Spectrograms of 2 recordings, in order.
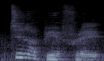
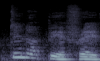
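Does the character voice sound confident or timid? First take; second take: timid; confident. First: It slips into a different, timid character voice. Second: It uses a confident, warm character voice. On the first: The speaker calls it wrong. "I'm going back into different voice" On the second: The speaker calls it right. "she's more like confident and outgoing"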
